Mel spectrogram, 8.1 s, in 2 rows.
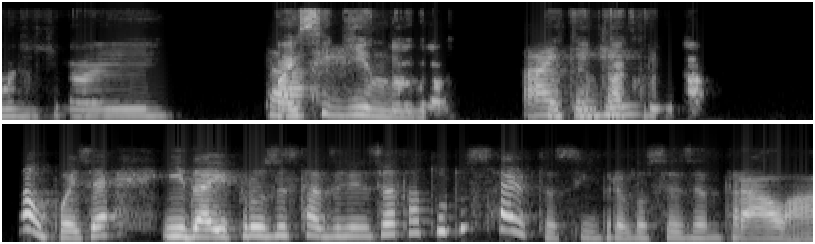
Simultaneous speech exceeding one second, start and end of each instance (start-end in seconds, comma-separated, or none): none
